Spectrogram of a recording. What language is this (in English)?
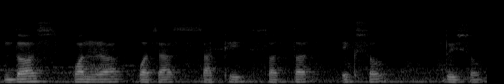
Nepali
